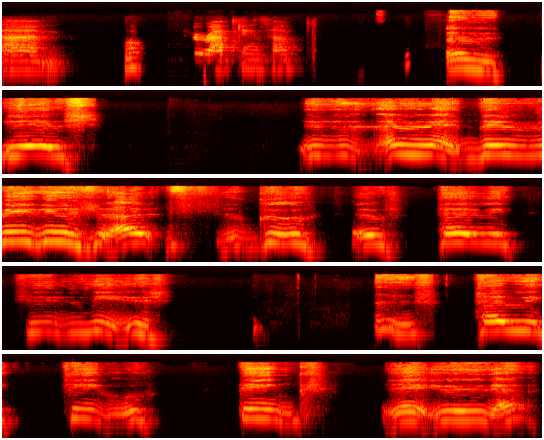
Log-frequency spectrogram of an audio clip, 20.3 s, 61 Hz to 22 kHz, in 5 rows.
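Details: Dysarthria in a 26-year-old man with cerebral palsy; his speech is affected by the condition, which limits his expression, speaking on a webinar panel.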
